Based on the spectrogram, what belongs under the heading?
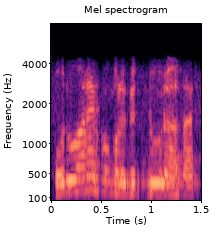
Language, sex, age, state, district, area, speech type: Tamil, male, 18-30, Tamil Nadu, Madurai, urban, conversation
